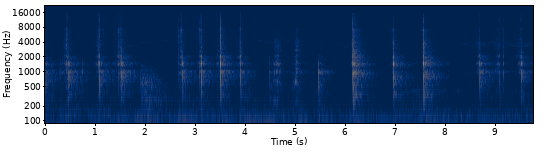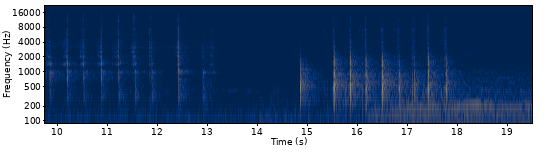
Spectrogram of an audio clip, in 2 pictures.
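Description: Kitchen knife dicing a carrot on a plastic cutting board: sharp knocks of the blade against the board in short runs of strokes, a pause of about a second and a half two-thirds of the way through, then a faster run of strokes near the end.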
